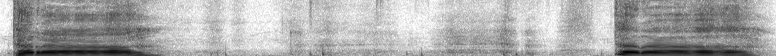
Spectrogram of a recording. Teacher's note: It's actually the word's spelled with a D, but you're pronouncing it like you're rolling your R.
